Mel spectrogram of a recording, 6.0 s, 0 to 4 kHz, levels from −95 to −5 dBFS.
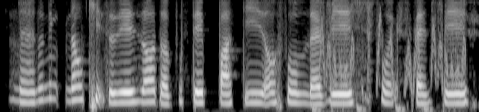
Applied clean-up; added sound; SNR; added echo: classical method spectral subtraction.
